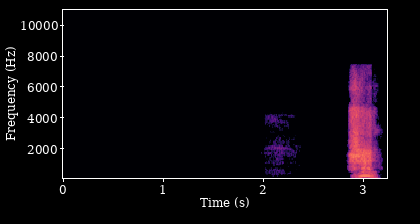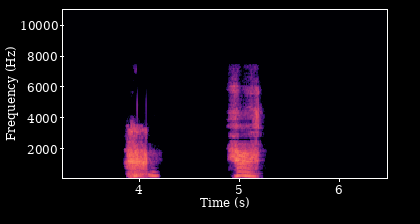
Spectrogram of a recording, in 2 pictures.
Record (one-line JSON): {"exhalation_length": "6.5 s", "exhalation_amplitude": 32767, "exhalation_signal_mean_std_ratio": 0.28, "survey_phase": "beta (2021-08-13 to 2022-03-07)", "age": "18-44", "gender": "Female", "wearing_mask": "No", "symptom_cough_any": true, "symptom_runny_or_blocked_nose": true, "symptom_sore_throat": true, "symptom_fatigue": true, "symptom_headache": true, "symptom_change_to_sense_of_smell_or_taste": true, "symptom_loss_of_taste": true, "symptom_onset": "2 days", "smoker_status": "Ex-smoker", "respiratory_condition_asthma": false, "respiratory_condition_other": false, "recruitment_source": "Test and Trace", "submission_delay": "1 day", "covid_test_result": "Positive", "covid_test_method": "RT-qPCR", "covid_ct_value": 21.2, "covid_ct_gene": "ORF1ab gene"}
